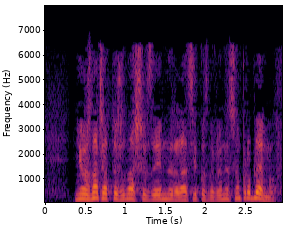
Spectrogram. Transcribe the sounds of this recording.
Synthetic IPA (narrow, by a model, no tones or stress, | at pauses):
ɲɛɔznat͡ʂat̪ɔʐɛnaʂɛvzajɛmnɛɾɛlat̪sʲjɛpɔzbavʲjɔnɛsɔ̃w̃pɾɔblɛmuf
